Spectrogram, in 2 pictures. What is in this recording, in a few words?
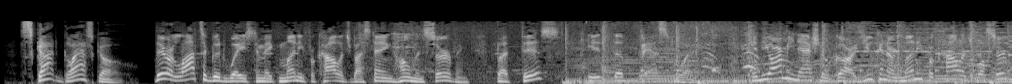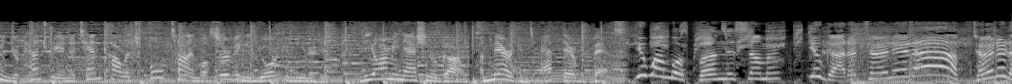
all male; Male Talent; Spotland Productions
